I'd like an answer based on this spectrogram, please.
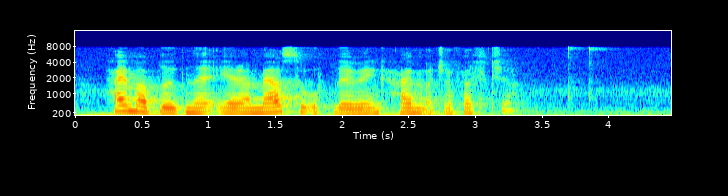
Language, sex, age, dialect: Faroese, female, 36-60, Suðurstreymoy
